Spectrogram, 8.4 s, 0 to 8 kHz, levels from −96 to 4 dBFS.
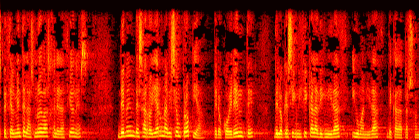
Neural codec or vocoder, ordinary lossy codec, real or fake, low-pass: none; none; real; 7.2 kHz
